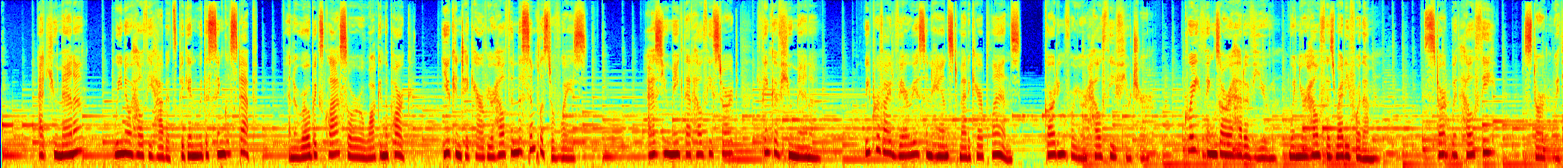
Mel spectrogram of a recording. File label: English; Humana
